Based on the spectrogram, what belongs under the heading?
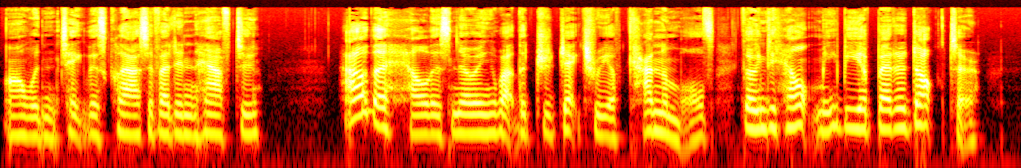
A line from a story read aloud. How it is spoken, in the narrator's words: Anne grumbles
